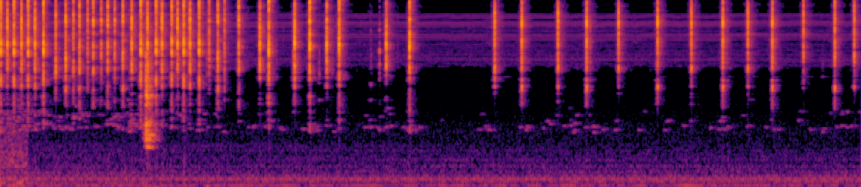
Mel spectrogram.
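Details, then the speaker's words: Glorious Model D mouse after foam padding fix inside the shell: crisp, sharp clicks about twice a second, with no squeak or hollow ring after each press. "now the final sound test no squeaky and hollow sound at all it will work in any mouse that has squeaky sound or hollowness"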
